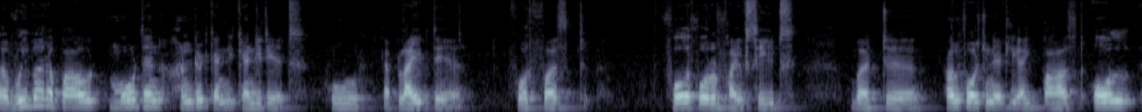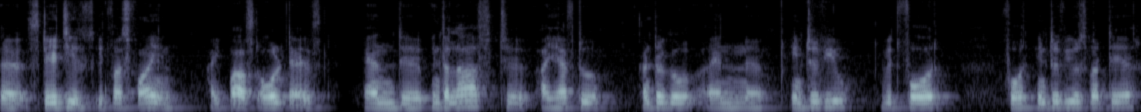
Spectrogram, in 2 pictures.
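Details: Adult man with lifelong stuttering that persists on certain words and phrases, after about six to seven months of one-to-one speech and language therapy.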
